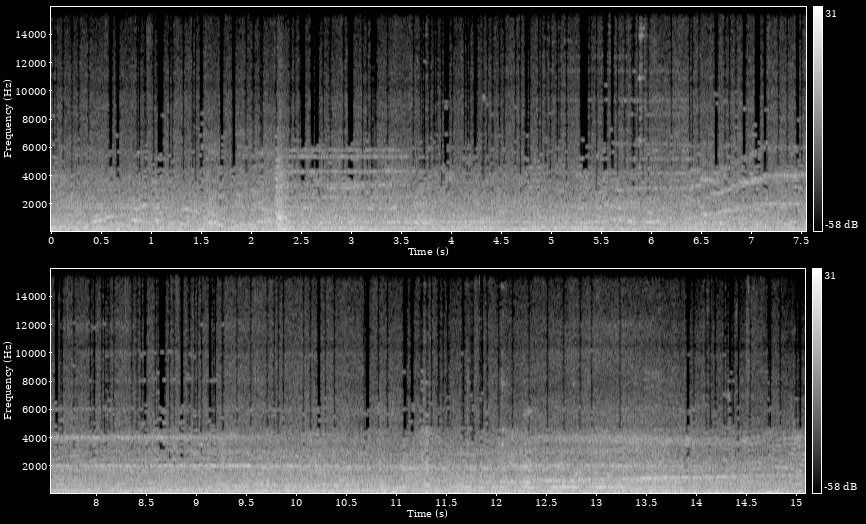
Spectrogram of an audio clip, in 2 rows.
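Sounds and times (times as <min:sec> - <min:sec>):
street noise: 0:00.0 - 0:15.0
electric tram motor whine: 0:01.8 - 0:15.0.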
